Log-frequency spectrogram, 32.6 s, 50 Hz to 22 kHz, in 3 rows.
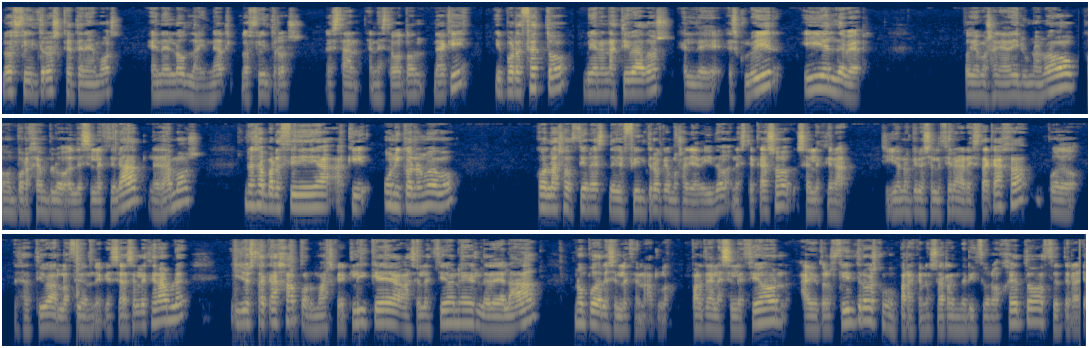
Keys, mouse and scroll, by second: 4.5 click, 19.6 click, 22.5 click, 24.0 click, 24.3 click, 24.6 click, 25.7 click, 26.2 click, 26.6 a, 27.0 a, 27.3 a.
